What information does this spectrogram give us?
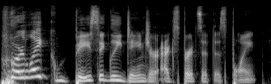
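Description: A woman voicing an excitable young storybook dragon with casual, exaggerated, chatty delivery. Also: low voice, a little fast, vocal fry, dry recording, clean studio sound, exaggerated voice. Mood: scornful, dramatic. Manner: casual, exaggerated, youthful slang.

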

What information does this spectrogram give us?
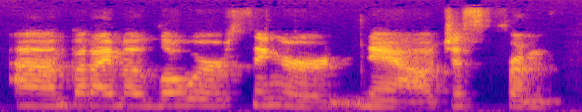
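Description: A woman's voice: mid-range voice, steady tone, moderate pace, pushed and bright, low-quality recording. A woman, a singer and teacher in a band, chatting in an interview, laughing easily and joking about herself. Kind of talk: casual interview chat.

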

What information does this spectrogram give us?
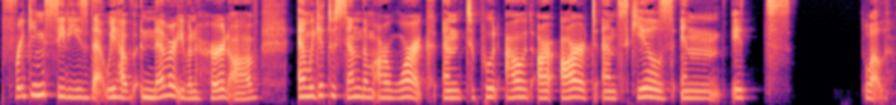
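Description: Israeli woman, young adult, solo podcast host and dancer, reflective and upbeat, speaks warmly to her listeners, medium pitch.

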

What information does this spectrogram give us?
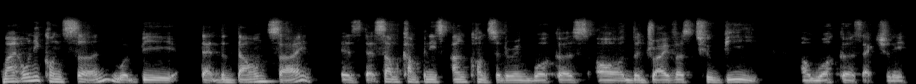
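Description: Husky low-voiced Singaporean man. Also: normal speed, no room sound. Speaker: interview guest. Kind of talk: conversational interview answers.

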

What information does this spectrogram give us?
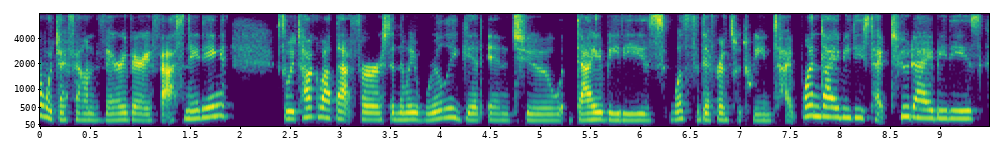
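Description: Brief: effusive woman host with a slightly low voice, introducing a guest. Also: a little mellow. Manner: upbeat, effusive and friendly. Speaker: podcast host. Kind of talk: podcast intro and interview.

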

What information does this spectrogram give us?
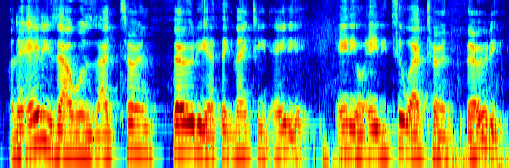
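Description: A man, talking frankly and rambling through a casual personal monologue with many restarts. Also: medium pitch. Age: 70s. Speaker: podcast host.

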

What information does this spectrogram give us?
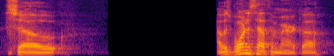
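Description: Young male guest from Chile, deep voice, easygoing talker. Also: animated, unhurried, a bit bright. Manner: laid-back, lots of "like" and "uh". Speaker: podcast guest. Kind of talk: casual interview chat.

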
